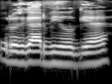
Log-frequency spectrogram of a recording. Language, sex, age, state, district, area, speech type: Hindi, male, 30-45, Uttar Pradesh, Jaunpur, rural, spontaneous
